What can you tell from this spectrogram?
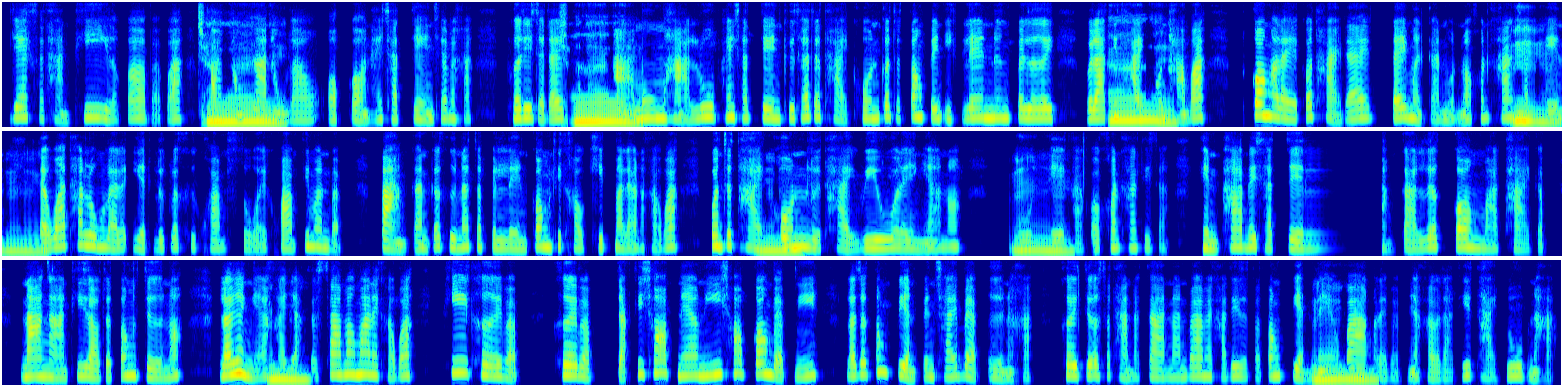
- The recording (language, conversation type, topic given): Thai, podcast, ถ้าอยากเริ่มถ่ายรูปอย่างจริงจัง ควรเริ่มจากอะไรบ้าง?
- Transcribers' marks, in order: tapping; distorted speech; mechanical hum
